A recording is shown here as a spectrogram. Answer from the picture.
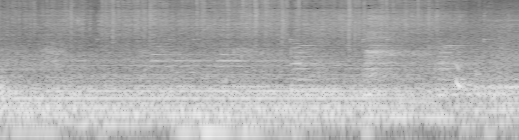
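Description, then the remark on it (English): Previously roasted broccoli sizzles on a griddle as it is crisped up, in a steady, unbroken hiss that holds for several seconds over a low, droning hum, with one small pop near the end. “I'm putting the broccoli on the griddle, and it's sizzling.”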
